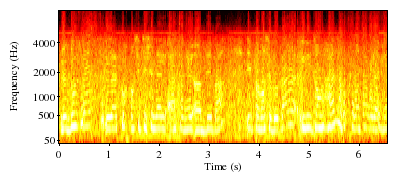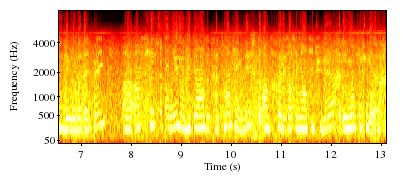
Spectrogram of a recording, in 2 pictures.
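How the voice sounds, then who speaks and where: A woman presents an explanatory news report in a fairly high voice. She comes through a shortwave radio broadcast, with dulled sound and very heavy noise all around her words. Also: steady tone, normal speed, dull audio.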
